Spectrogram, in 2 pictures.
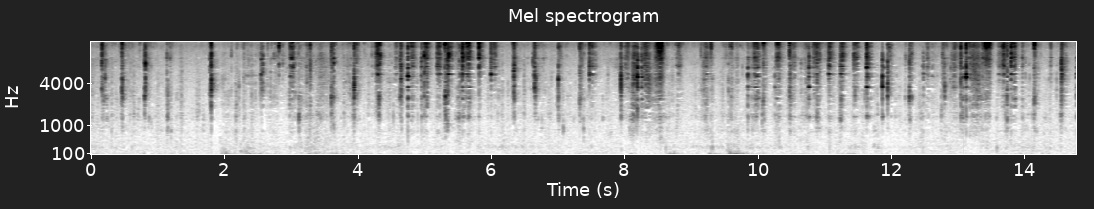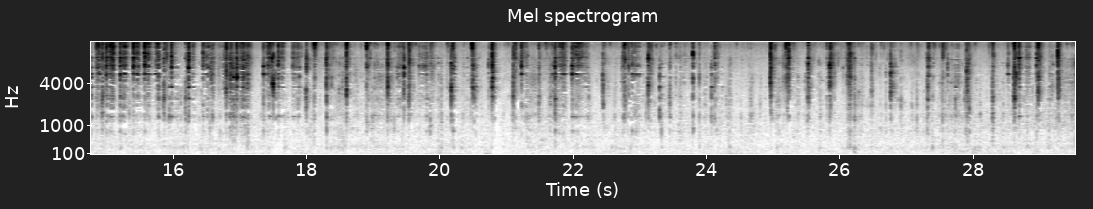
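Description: Close-miked eating: chewing of chewy braised pork intestines, with chopsticks clicking against a ceramic bowl. The whole stretch is a dense run of short, wet clicks.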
